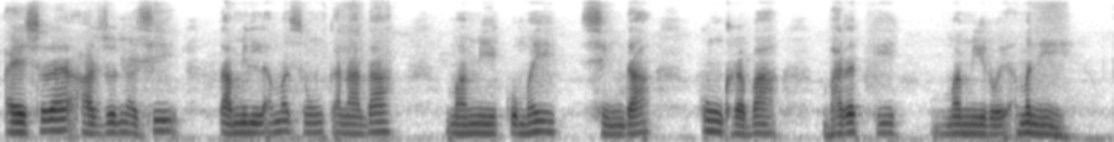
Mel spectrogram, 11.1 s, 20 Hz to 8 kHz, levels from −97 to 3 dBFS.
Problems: background sounds at intervals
